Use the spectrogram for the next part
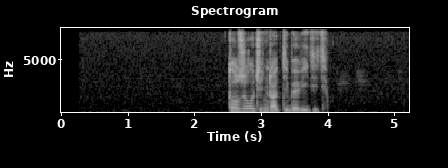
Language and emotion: Russian, neutral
